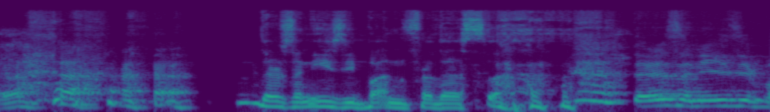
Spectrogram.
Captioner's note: laughs; laughs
